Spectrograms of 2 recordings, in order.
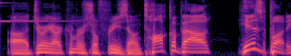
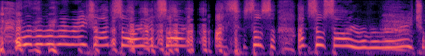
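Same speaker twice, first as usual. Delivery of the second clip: put-on, very high, trembling, terrified, frantic voice. Imitating a friend apologizing to his girlfriend: imitating Rubber shivering in fear. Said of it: "Rubber Rachel's him shivering".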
